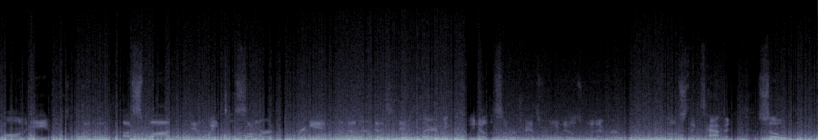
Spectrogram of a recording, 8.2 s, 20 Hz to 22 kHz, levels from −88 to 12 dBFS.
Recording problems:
wind noise on the microphone; heavy; 5 dB above the speech

